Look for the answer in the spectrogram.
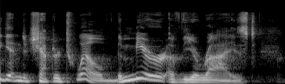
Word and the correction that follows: Erised: So it's Christmas. – It's Erised. – And Harry's super excited. Oh, Erised. Okay, good. I was like, I don't know how to say this. – It's desire spelled backwards because.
